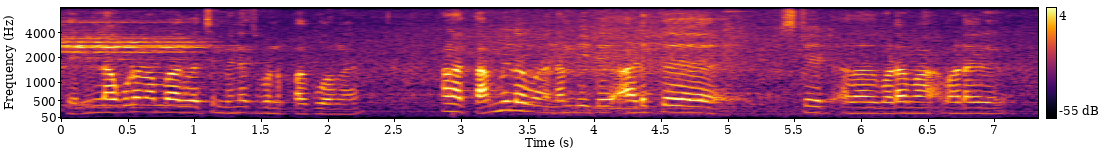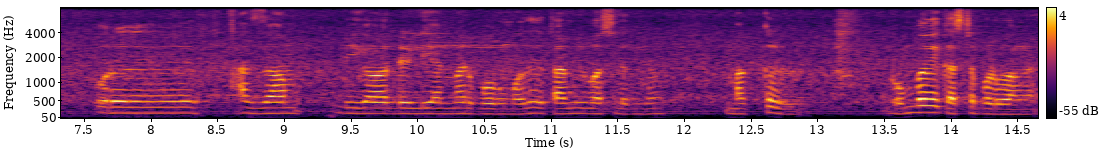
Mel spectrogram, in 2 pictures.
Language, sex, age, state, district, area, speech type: Tamil, male, 45-60, Tamil Nadu, Dharmapuri, rural, spontaneous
